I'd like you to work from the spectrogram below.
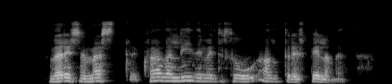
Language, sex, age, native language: Icelandic, male, 50-59, Icelandic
